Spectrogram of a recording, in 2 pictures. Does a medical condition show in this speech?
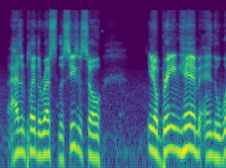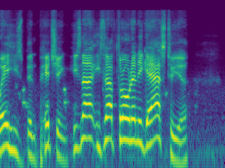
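No.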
